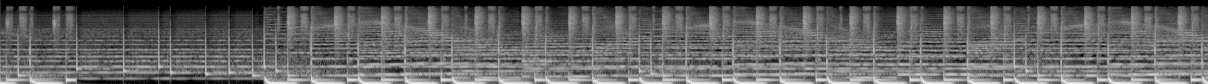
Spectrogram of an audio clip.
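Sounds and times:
steady kick drum: 0:00.0 - 0:00.8, 0:02.6 - 0:12.0
electronic dance music: 0:00.0 - 0:12.0
held synth notes: 0:00.0 - 0:12.0.

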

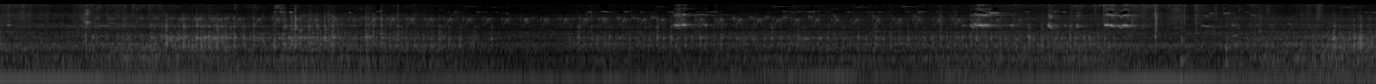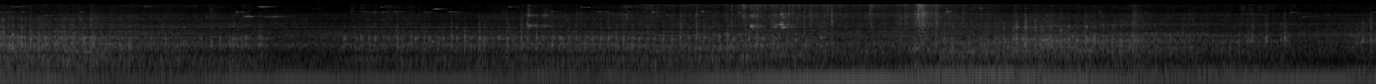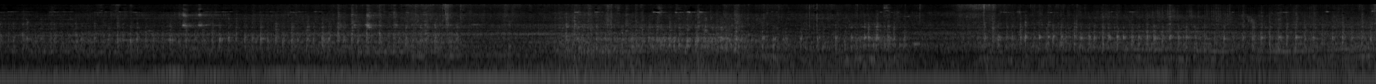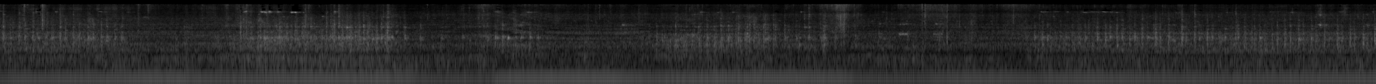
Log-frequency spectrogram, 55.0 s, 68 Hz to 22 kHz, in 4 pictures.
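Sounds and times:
bulldozer diesel engine droning: 0:00.0 - 0:55.0.

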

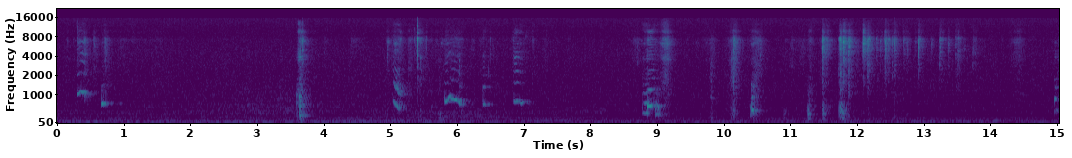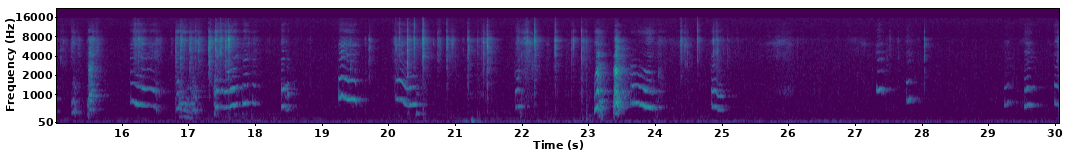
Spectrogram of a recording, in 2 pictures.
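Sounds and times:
dog yips: 0:00.3 - 0:00.9, 0:15.0 - 0:18.6
small dog whimpering and whining: 0:00.3 - 0:00.9, 0:05.0 - 0:07.2, 0:08.8 - 0:09.3, 0:15.0 - 0:20.6, 0:27.3 - 0:28.0, 0:29.2 - 0:30.0.

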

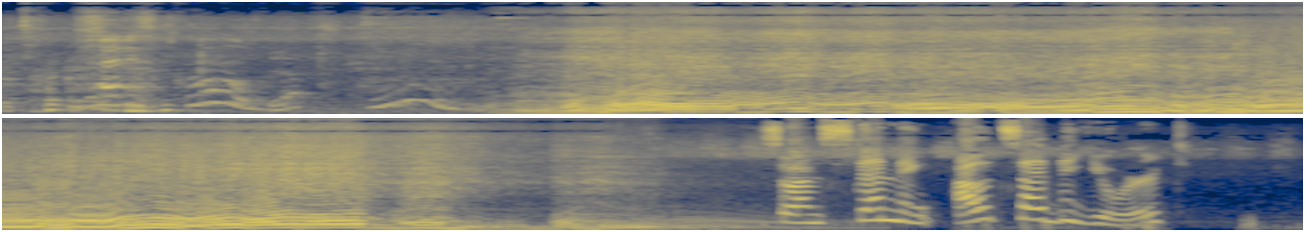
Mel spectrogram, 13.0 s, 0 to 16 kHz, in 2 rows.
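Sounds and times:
dirt bike engine revving: 0:02.4 - 0:10.8.

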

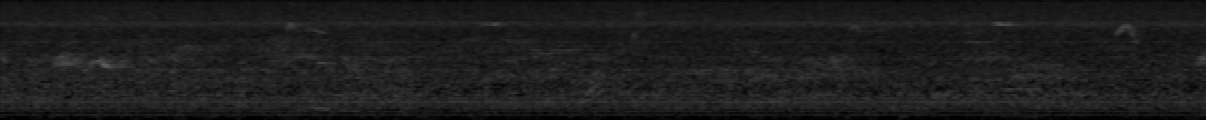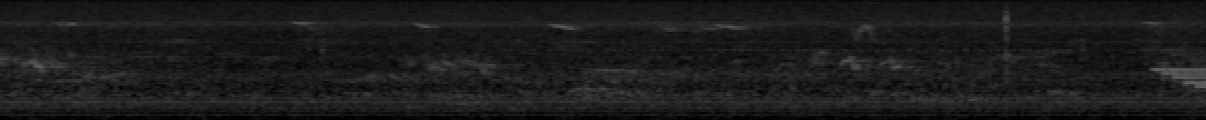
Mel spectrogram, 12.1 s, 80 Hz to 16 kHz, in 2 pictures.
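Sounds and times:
bird chirps: 0:11.8 - 0:12.0.

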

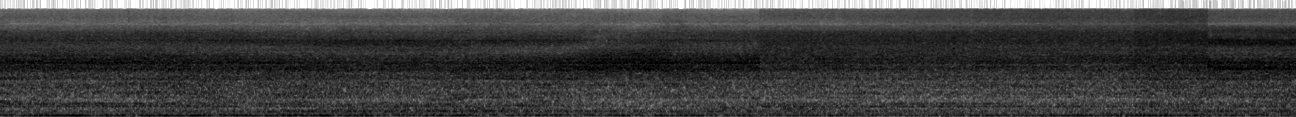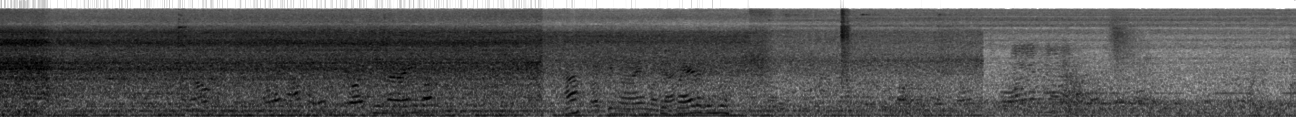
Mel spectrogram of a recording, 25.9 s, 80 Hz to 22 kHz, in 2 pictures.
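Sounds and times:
machine hiss: 0:00.0 - 0:22.9
low machine hum: 0:00.0 - 0:25.9.

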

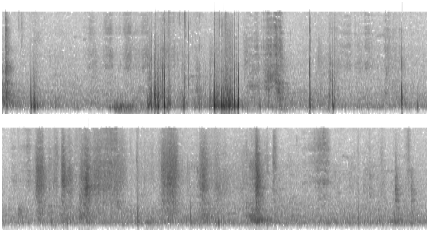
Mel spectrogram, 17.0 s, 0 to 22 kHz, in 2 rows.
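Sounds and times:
trowel scraping cement plaster: 0:09.0 - 0:11.0.

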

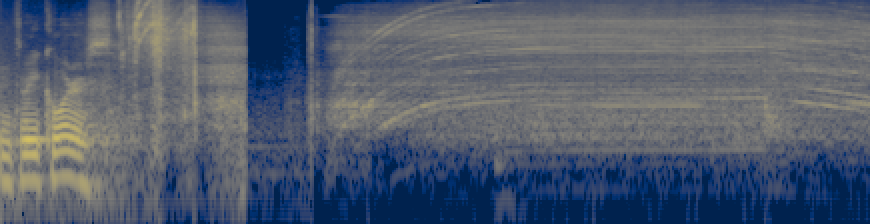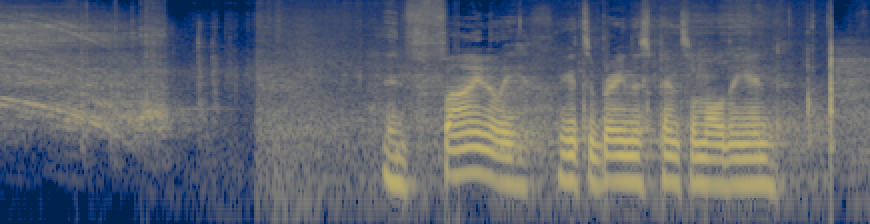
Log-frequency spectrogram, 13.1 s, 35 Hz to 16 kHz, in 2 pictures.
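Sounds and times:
miter saw motor whining: 0:02.3 - 0:08.0
saw blade cutting wood: 0:02.4 - 0:08.2.

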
